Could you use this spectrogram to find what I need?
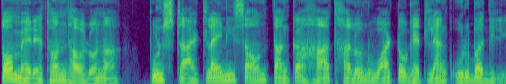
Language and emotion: Goan Konkani, neutral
